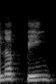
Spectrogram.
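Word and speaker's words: nip: আমরা বলি না পিঙ্ক কালার আমার খুব প্রিয়। এটা পিংক না। এটার সঠিক উচ্চারণটা হবে ফিংক।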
